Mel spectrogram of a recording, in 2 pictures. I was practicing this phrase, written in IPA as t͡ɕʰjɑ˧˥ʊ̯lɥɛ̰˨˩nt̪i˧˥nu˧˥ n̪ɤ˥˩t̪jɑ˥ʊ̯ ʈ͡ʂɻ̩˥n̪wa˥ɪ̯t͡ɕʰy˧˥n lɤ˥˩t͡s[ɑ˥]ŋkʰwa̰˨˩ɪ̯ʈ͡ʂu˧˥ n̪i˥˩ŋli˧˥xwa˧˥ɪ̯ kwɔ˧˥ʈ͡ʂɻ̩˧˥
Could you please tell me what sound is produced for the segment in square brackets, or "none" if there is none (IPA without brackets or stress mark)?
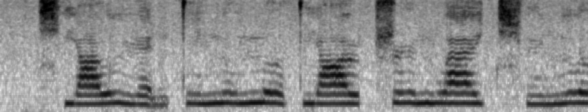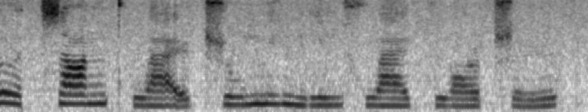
ɑ˥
